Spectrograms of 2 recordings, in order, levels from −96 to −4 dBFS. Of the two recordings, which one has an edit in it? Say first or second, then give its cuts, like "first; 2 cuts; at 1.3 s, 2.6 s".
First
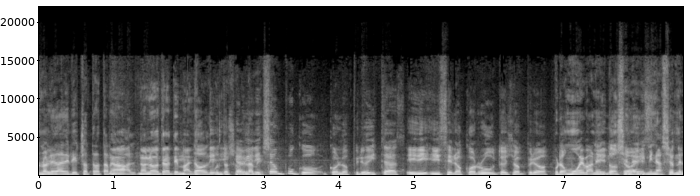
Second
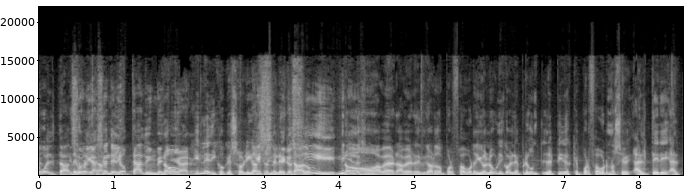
first; 3 cuts; at 2.3 s, 4.8 s, 6.8 s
